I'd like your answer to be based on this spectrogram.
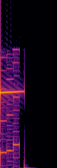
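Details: Brief high-pitched pure tones stepping through pitches, then silence, in a self-check hearing test meant for earphones; hearing every tone counts as normal.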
